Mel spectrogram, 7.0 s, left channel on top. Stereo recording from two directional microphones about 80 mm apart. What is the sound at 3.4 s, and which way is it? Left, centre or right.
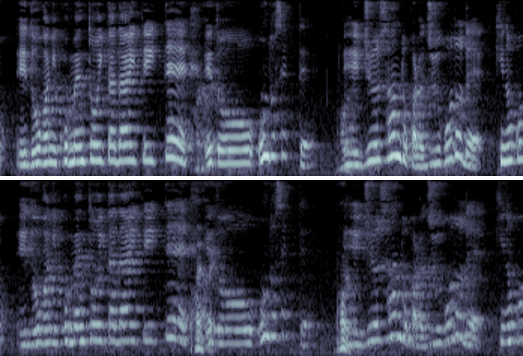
A woman's voice, left.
